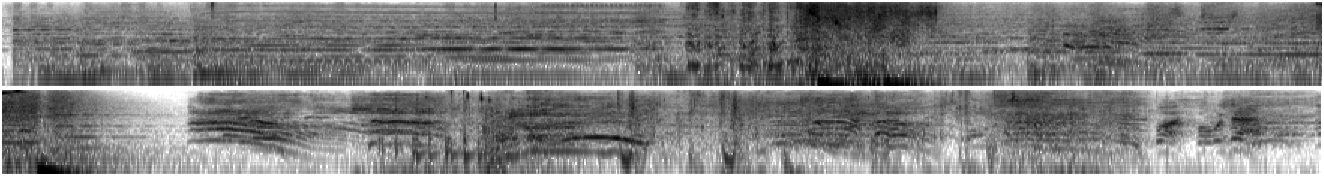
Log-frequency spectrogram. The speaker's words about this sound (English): I heard some squealing or something. Oh, no, everything's fine. But the animal is inside out. I heard that. It turned inside out? and it exploded. Did I just hear that that animal turned inside out and then it exploded?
